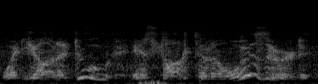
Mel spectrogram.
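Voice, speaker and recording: An actor voicing a big, friendly furry creature with drawn-out, exaggerated speech in a children's read-along story. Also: mid-range voice, wildly swooping pitch, vocal fry, a crowd in the background. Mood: friendly, helpful. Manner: drawn-out, wide-swooping delivery. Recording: noisy 1980s cassette.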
